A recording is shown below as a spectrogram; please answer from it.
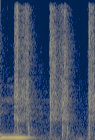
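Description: Tarot cards being shuffled by hand during a reading, three brisk papery bursts of riffling close up, with a brief low hum at the start.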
